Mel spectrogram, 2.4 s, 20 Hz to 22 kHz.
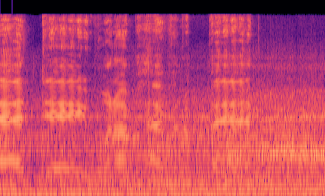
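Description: USAC sprint car's V8 engine at racing speed, heard from the onboard camera. Its pitch rises and falls in short pulses as the throttle is worked on the dirt oval, over a heavy low rumble.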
